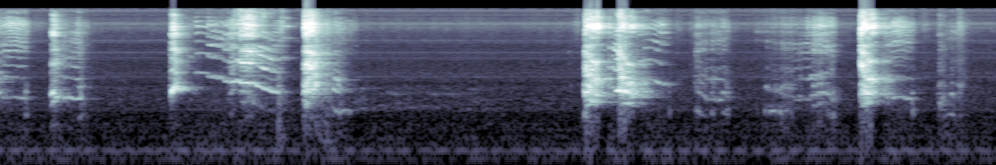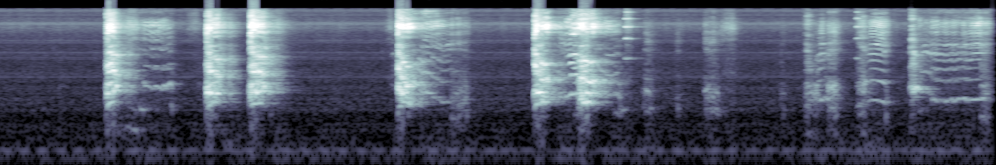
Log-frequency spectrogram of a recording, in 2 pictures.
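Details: French Bulldog throwing a tantrum in his cage: loud broadband barks in irregular bursts, some doubled, mixed with yelps and whiny rising cries, separated by quiet pauses, a steady low hum underneath.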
